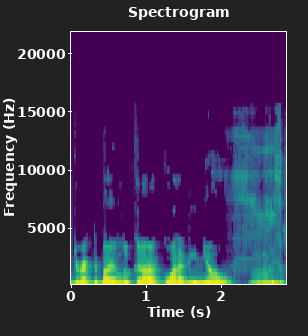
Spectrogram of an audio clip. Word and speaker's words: Luca Guadagnino: of Call Me By Your Name, directed by Luca Guadagnino. I believe is how you pronounce that. Yeah. Starring... It's guacamole. You're right, Luca Guadagnino.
